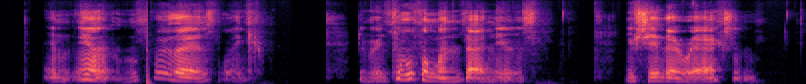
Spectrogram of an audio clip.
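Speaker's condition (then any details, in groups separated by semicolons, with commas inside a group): ALS; progressive muscle weakness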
